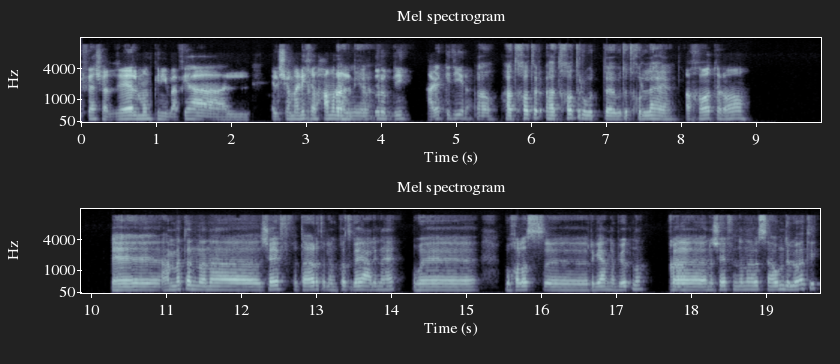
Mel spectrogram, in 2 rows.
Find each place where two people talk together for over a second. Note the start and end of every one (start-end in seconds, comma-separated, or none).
none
